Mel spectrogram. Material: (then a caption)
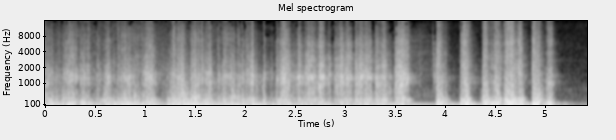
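Metal mesh. The plastic fingers of a toy robot grabber hand, held on the grille throughout, aggressively scratch a large hollow metal mesh microphone head on a red body. The result is a dense, rough, low-heavy scraping and rumbling that runs almost continuously. Toward the end it breaks into choppier separate bursts before cutting off.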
